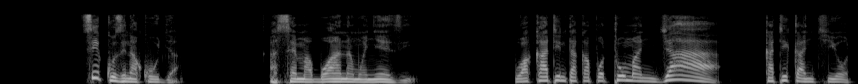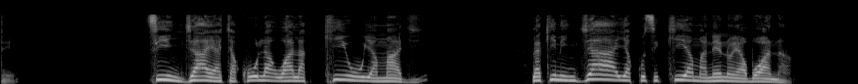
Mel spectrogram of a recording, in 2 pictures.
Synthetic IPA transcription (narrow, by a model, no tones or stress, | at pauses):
sikuzinakuʄa̰ | asɛmaɓwanamwɛɲɛzḭ | wakatin̩takapɔtumand͡ʒa | katikaɲ̩t͡ʃijɔtɛ | siɲd͡ʒaːjat͡ʃakulawalakʰiujamaʄi | lakiniɲd͡ʒaːjakusikʰiamanɛnɔjaɓwana̰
